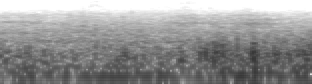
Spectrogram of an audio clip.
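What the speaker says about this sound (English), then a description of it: "it's getting quite windy as well" Blustery wind buffets an outdoor microphone in a steady low rumble that gusts louder toward the end, with no voices present.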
